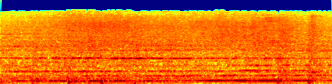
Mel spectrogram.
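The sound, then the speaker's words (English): A commuter train on an old rail line rumbles steadily along the rails, a dense, continuous roar with a droning engine hum and faint rhythmic knocks of wheels, loud throughout, with no voices. “But the train has its limits too.”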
